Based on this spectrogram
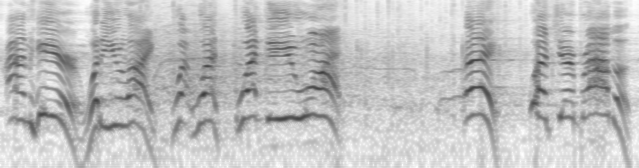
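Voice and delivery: high, loud, slow confrontational shout; a cop dad squaring up to the driver. Retold or imitated. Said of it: "pulls out his badge and says".

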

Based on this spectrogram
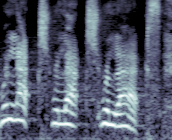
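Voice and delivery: ordinary talk, nothing marked

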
